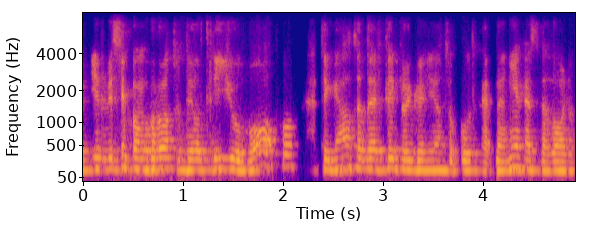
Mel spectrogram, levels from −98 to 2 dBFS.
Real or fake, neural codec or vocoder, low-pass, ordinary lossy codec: fake; codec, 16 kHz, 2 kbps, X-Codec, HuBERT features, trained on general audio; 7.2 kHz; Opus, 16 kbps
